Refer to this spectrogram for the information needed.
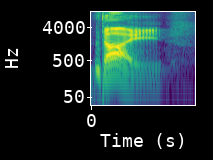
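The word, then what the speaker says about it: Dai (大): Ja, en nu wordt het ingewikkeld, want het eerste teken van Osaka spreek je dus in Osaka uit als O. – maar omdat het voor Hatsu werd gezet, veranderde de uitspraak van O naar Dai.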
